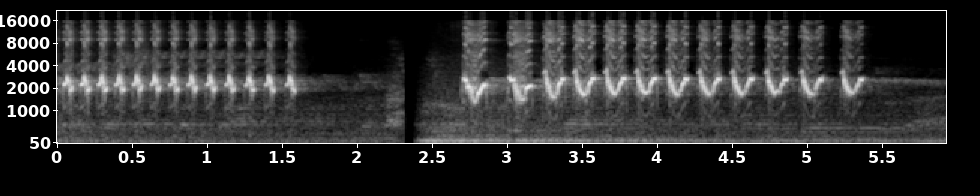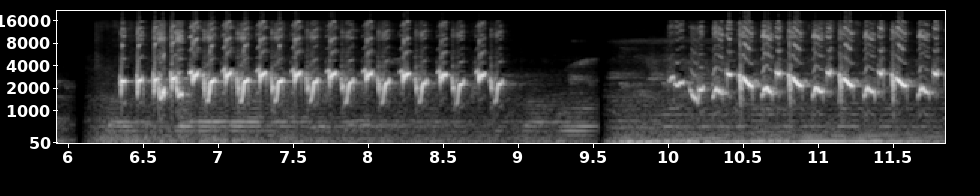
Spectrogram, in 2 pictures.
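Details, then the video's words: Sooty-headed bulbul song used as a lure to get caged birds singing: long fast series of wavering bubbly notes in bursts of two to three seconds, short gaps between, faint low hum underneath. "Pancingan trucukan gacor agar BUNYI jadikan BURUNG TRUCUKAN GACOR NYAUT EMOSI"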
